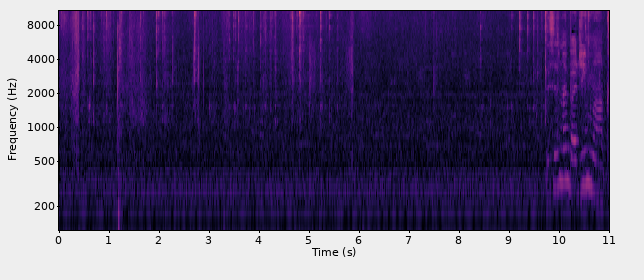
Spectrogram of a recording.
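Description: A budgie's claws scratch and tap on a cage.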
